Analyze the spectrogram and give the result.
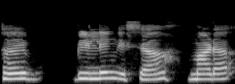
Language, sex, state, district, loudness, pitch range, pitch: Konkani, female, Goa, North and South Goa, -14 LUFS, 245-265 Hz, 255 Hz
